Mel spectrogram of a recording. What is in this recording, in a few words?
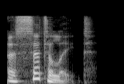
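"acetylate", British English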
